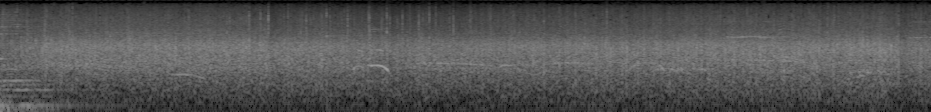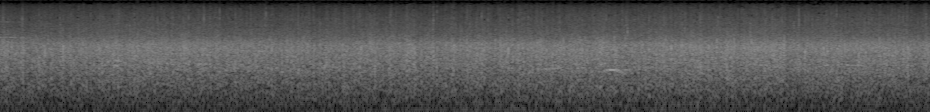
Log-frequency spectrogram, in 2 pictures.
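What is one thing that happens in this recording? An audience cheers and whistles.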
